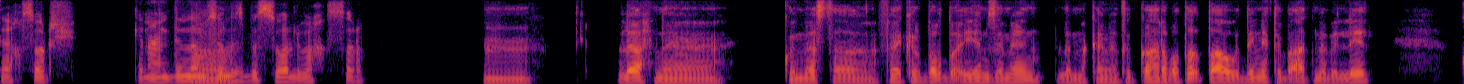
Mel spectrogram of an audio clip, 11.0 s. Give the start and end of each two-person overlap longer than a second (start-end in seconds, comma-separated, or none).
none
